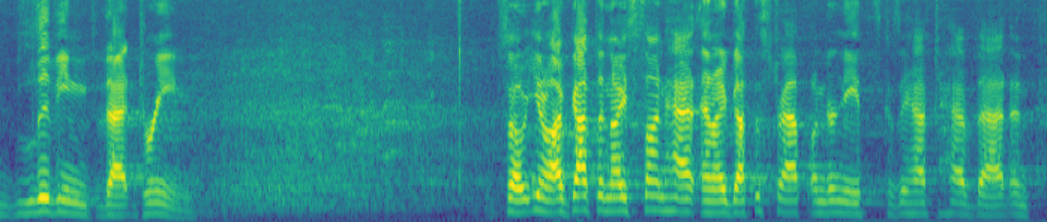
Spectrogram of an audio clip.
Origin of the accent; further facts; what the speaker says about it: United States; yes, I am an American.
